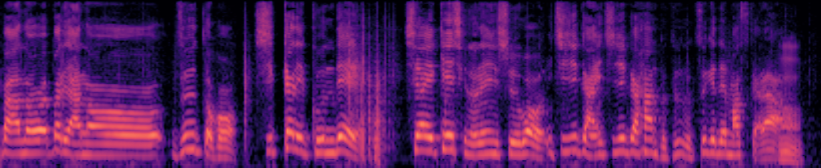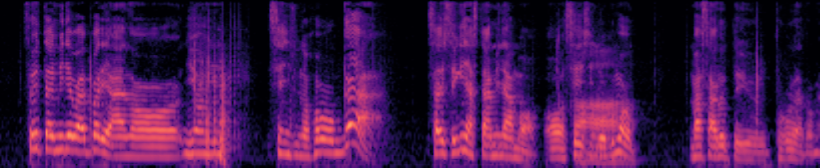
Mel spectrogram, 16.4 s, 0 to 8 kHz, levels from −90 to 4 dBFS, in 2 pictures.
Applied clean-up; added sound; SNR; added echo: neural mask model RNNoise.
